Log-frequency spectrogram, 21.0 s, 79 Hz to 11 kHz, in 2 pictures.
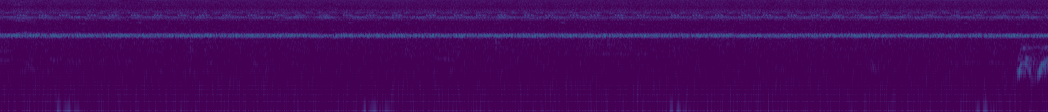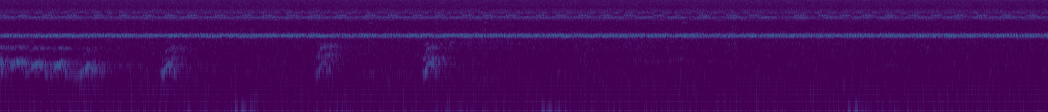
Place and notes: Chaude nuit d'été, les chiens se sont tenus à peu près tranquille c'est pas souvent que ça arrive. Évité de mettre le micro trop près de l'herbe, mais sur le balcon de la maison, car sinon les sauterelle conocéphales saturent l'enregistrement.
Ce mois de janvier est particulièrement chaud. Il fait 17° à 1400m et 20° à 1100m (la nuit)
fichier de 40mn (1h ne passe pas) recadré avec audacity 320 kb/s
Prise de son ZoomH4N niveau 92
Réunion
